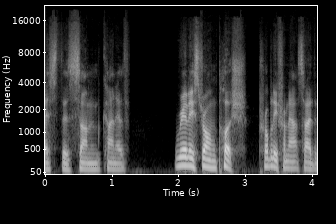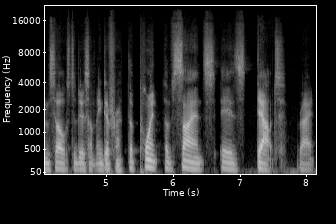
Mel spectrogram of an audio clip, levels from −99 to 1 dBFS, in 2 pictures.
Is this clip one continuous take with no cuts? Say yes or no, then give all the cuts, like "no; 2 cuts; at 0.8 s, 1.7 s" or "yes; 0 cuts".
no; 1 cut; at 5.2 s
